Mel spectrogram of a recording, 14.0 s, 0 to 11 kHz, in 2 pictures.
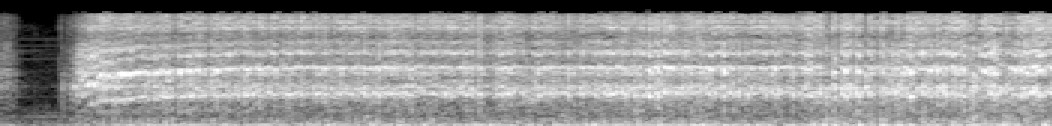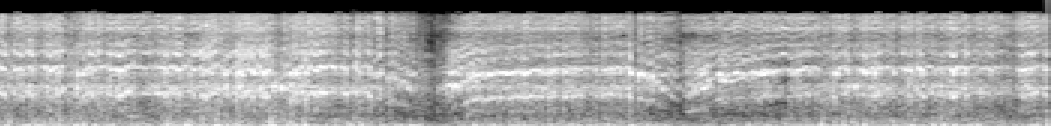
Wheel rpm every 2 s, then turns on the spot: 110, 230, 240, 230, 210, 180, 210.
none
